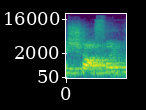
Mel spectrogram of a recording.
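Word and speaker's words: chauffeur: द शॉफर, ये शॉफर की pronunciation है, इस तरह से आपको डिक्शनरी में ये वर्ड मिलेगा शॉफर।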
